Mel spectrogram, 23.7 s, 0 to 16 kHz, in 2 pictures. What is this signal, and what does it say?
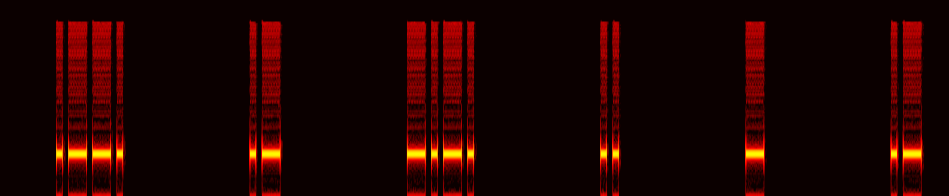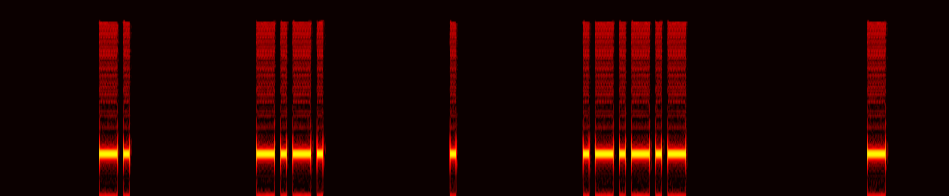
Morse code, heard as a keyed tone, about 16 wpm, spaced as for 5 wpm, 800 Hz. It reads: PACITANCE. T
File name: CW Code Groups @5WPM / Technical Subjects / XC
